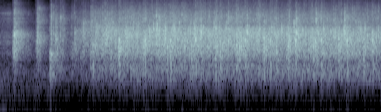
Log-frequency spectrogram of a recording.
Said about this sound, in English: The crowd applauds as President Biden places the distinguished medal around Dr. Cooper's neck. It's a powerful moment for him, his family, and everyone gathered.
